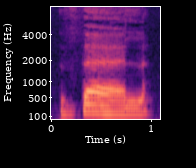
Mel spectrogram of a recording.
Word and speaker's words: ذال: Letter ذال, ذال. This is the same sound you find in a word like this or that.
